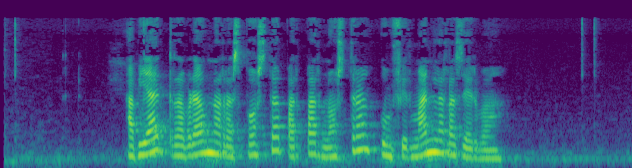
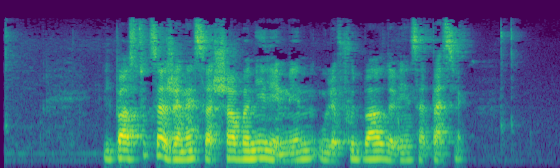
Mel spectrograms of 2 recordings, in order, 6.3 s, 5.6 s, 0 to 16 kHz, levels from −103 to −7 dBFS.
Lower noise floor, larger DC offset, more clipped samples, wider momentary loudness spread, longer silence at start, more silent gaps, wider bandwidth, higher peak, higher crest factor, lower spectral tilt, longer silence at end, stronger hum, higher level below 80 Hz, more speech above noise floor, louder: first, -59 dBFS vs -53 dBFS; neither; neither; about the same, 8 LU vs 10 LU; first, 1.25 s vs 1.05 s; neither; about the same, 11.5 kHz vs 11.5 kHz; second, -10 dBFS vs 0 dBFS; about the same, 18 dB vs 20 dB; about the same, -4.5 dB/octave vs -4 dB/octave; first, 1.15 s vs 0.55 s; neither; about the same, -62 dBFS vs -64 dBFS; about the same, 33 dB vs 35 dB; second, -25 LUFS vs -18 LUFS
